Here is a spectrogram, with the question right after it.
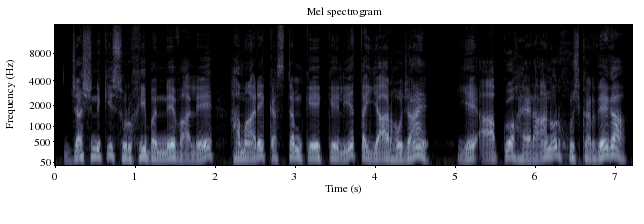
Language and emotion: Urdu, surprised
